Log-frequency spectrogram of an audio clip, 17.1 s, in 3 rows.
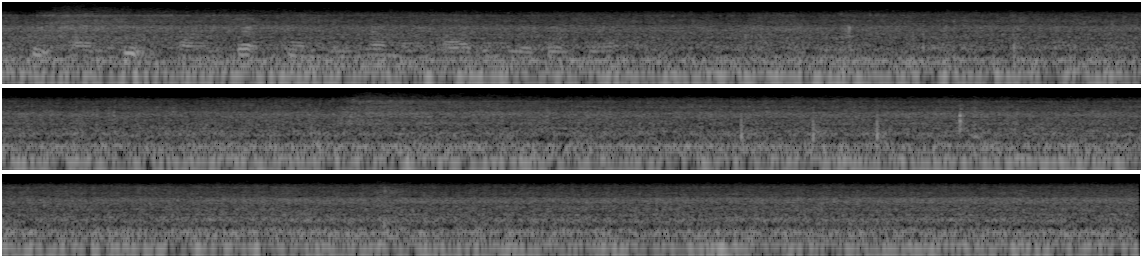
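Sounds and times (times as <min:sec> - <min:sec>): paste sizzling in a wok: 0:00.0 - 0:17.0
wooden spatula tapping wok: 0:09.2 - 0:10.7.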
